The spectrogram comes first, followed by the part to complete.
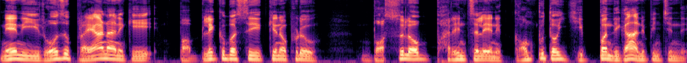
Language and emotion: Telugu, disgusted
